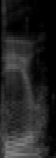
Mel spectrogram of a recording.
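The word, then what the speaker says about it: Djil: uh the mysteries of Dil d j i l Mr House pronounced deal it might be deal okay that's that's uh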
